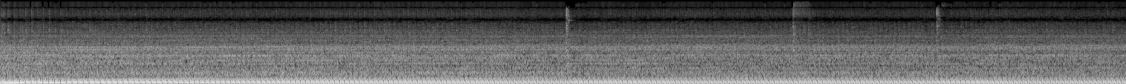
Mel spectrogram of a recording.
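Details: Cub Cadet 1863 garden tractor, final run after replacing the PTO clutch bearing: small engine fires up and runs steady and even, with no rattles, grinding or bearing noise; normal running.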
